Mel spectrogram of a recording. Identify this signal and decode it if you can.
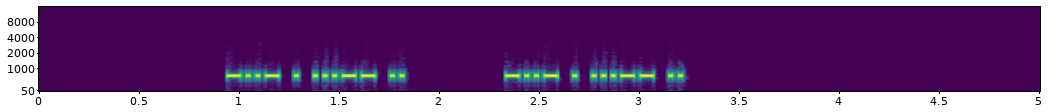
Morse code, heard as a keyed tone, about 52 wpm, 700 Hz. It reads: XE3I XE3I
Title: DXCC-100 Call Signs - 4 Characters - Repeated 2x - 50wpm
